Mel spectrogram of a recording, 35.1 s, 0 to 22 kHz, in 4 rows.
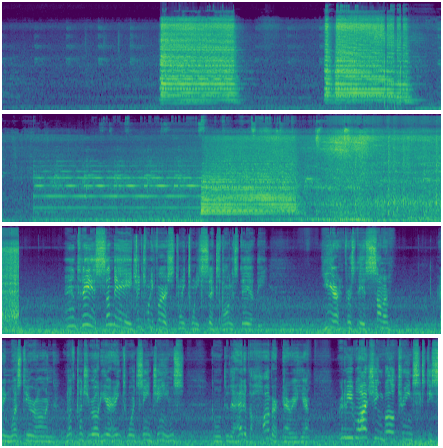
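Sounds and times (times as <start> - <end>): train engine and wheels rumbling: 0.0 - 35.0
diesel locomotive horn blasts: 3.1 - 5.1, 6.4 - 8.6, 9.4 - 16.1.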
